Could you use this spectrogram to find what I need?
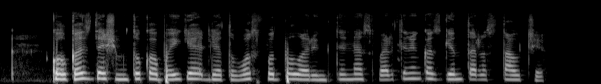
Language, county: Lithuanian, Vilnius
